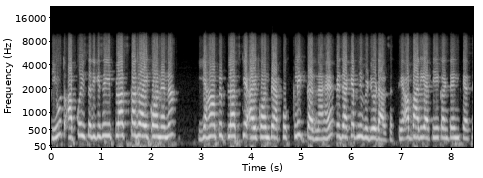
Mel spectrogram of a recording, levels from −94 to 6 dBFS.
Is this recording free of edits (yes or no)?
no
